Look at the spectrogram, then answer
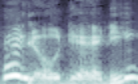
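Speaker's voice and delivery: high-pitched, creepy clown voice. Showing the voice he used to make for a dog, a creepy Pennywise clown voice. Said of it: "he sounds just like the voice that you".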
